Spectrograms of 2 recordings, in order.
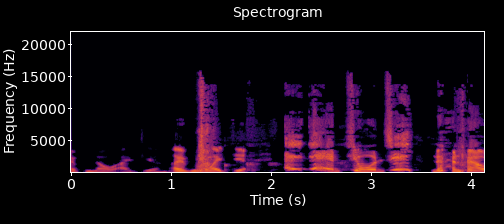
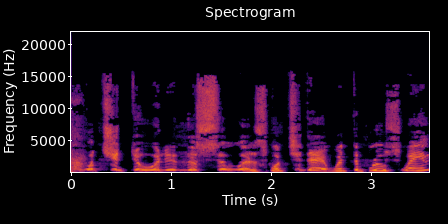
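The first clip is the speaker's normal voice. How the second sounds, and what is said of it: Pennywise clown voice impression. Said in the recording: “did a Pennywise impersonation. You said it was, that was like spot on ... Tim Curry.”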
